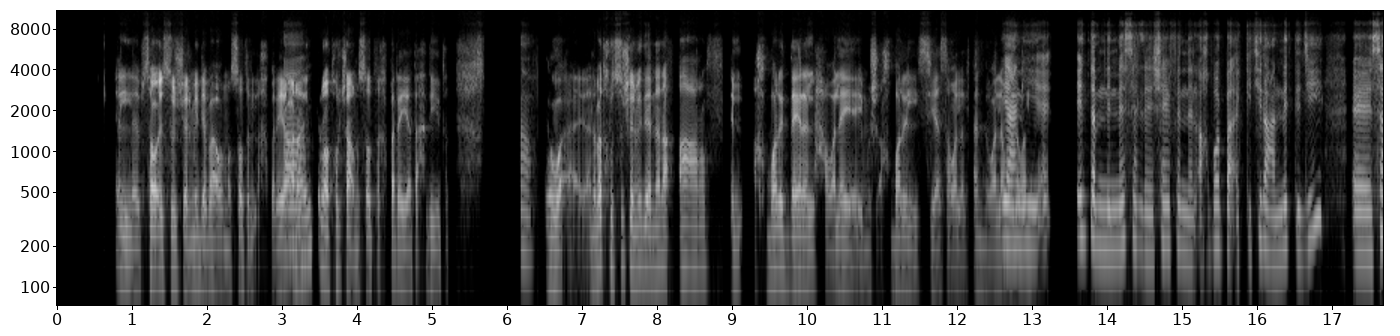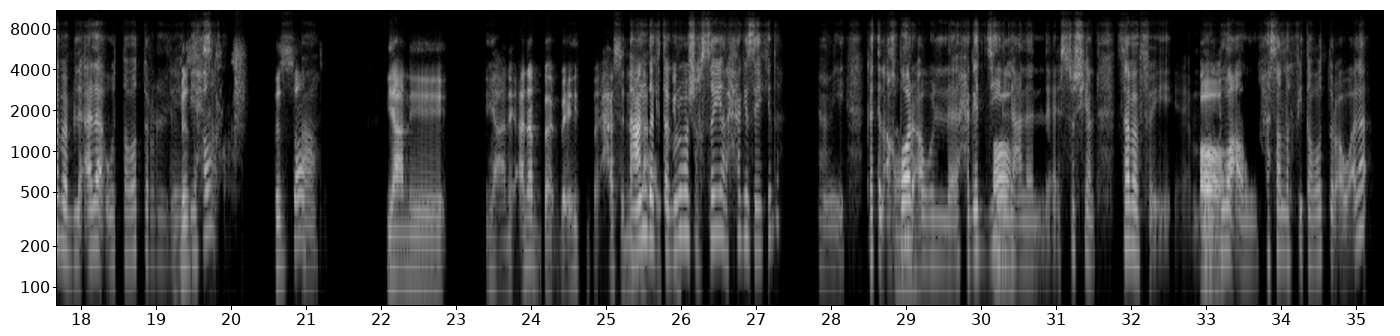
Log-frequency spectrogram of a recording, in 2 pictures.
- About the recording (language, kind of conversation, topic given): Arabic, podcast, إزاي بتتعامل مع الأخبار الكدابة على الإنترنت؟
- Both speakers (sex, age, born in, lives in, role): female, 50-54, Egypt, Portugal, host; male, 30-34, Egypt, Greece, guest
- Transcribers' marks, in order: tapping; in English: "الsocial media"; in English: "الsocial media"; other background noise; in English: "الsocial"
